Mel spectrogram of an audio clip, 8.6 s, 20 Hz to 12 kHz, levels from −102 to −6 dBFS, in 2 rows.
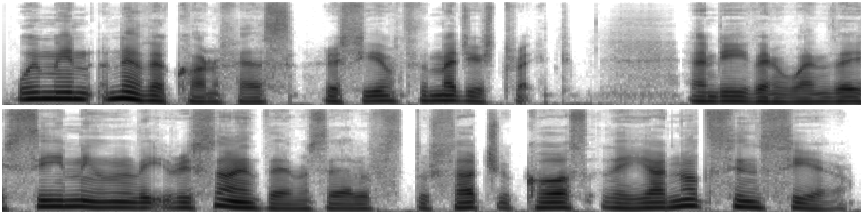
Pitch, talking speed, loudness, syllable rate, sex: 120 Hz, 145 wpm, -20 LUFS, 5.1 syllables/s, male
